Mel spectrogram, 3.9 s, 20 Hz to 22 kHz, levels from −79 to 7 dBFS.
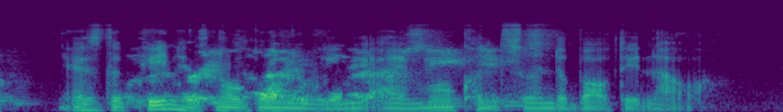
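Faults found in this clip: Other side's voice leaking through, 0.00–0.21 s faint, then 0.63–2.77 s about as loud as the talker. Likely the echo canceller missing loudspeaker pickup at the mic.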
